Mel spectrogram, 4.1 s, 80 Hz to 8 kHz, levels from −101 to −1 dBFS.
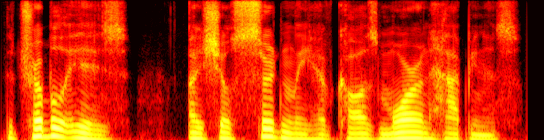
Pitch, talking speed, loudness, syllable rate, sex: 115 Hz, 145 wpm, -19 LUFS, 5.0 syllables/s, male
